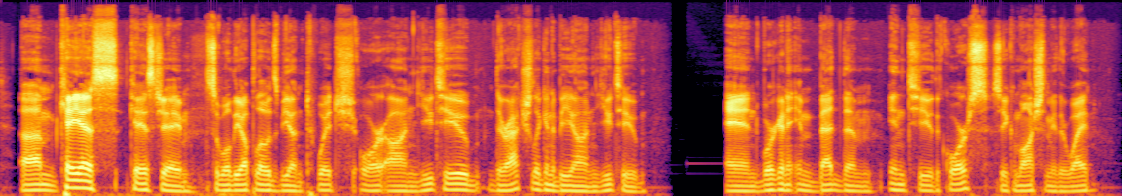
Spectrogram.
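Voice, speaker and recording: A man's very deep, low voice with fairly even intonation is heard in a very clean recording with a silent background. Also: moderate pace. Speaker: cybersecurity instructor. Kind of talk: live-streamed lecture. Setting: live stream. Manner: casual, chatty.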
